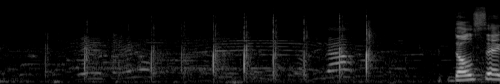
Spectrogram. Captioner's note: audience clapping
